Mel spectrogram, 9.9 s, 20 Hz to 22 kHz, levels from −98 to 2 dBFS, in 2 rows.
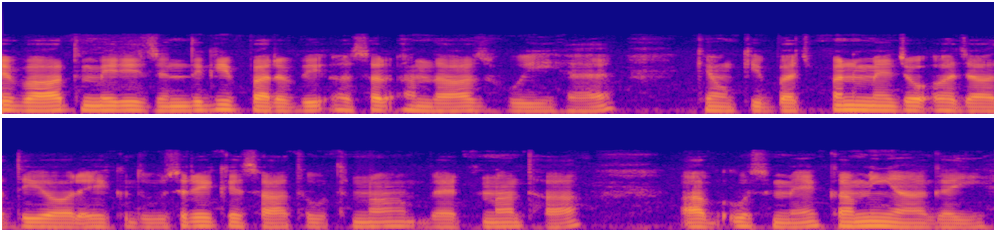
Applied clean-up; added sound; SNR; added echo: none; none; none; none.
